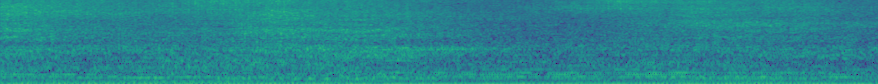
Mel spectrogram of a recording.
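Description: A steady vehicle-like rumble with a loud, even rushing noise over it, under sustained music notes.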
